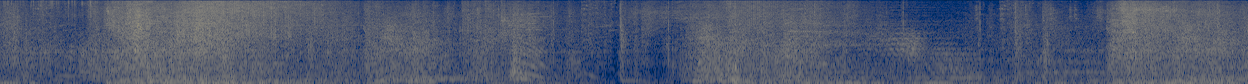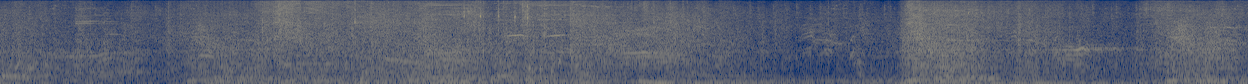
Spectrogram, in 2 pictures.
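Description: Magical blasts and zaps burst in quick succession.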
